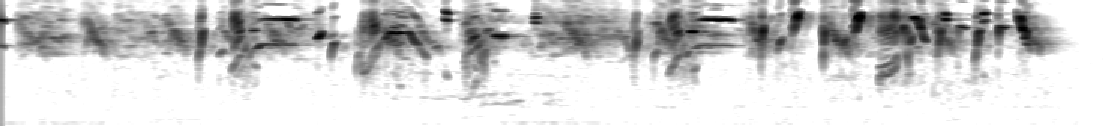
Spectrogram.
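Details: European goldfinch on a farm singing a lively, tinkling medley of chirps, short trills and nasal buzzes, repeated in rapid bursts for about seven seconds, ending in silence.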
